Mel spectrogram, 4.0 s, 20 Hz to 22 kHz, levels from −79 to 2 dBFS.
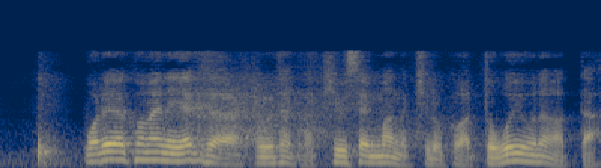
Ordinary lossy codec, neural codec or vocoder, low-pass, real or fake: MP3, 48 kbps; codec, 24 kHz, 0.5 kbps, DualCodec; 7.2 kHz; fake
